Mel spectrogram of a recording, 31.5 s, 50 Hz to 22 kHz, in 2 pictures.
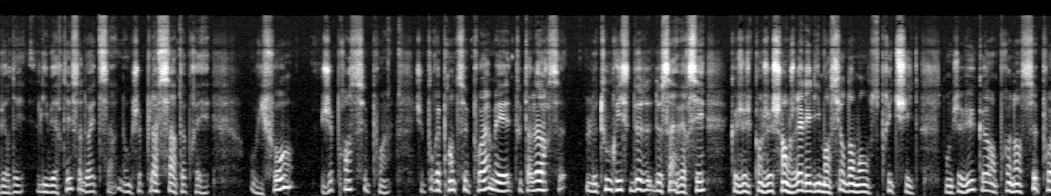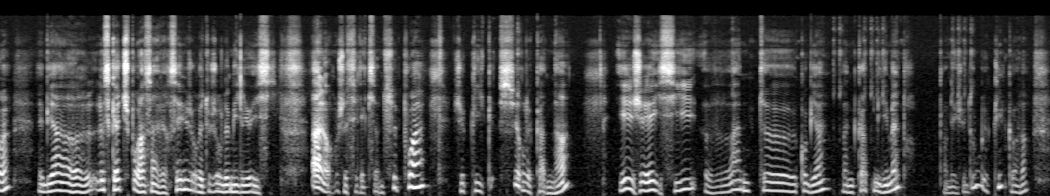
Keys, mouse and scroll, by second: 5.8 click, 23.3 click, 24.4-24.9 scroll down 1, 26.7 click, 28.2 click, 28.7 click, 30.0 click.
